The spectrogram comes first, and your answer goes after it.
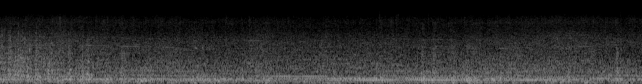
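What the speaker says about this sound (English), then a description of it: "the rain effects are so good" Steady, dense rain and patter from the Assetto Corsa Competizione racing game, a continuous wash of noise with low rumbling beneath it, no voices heard.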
